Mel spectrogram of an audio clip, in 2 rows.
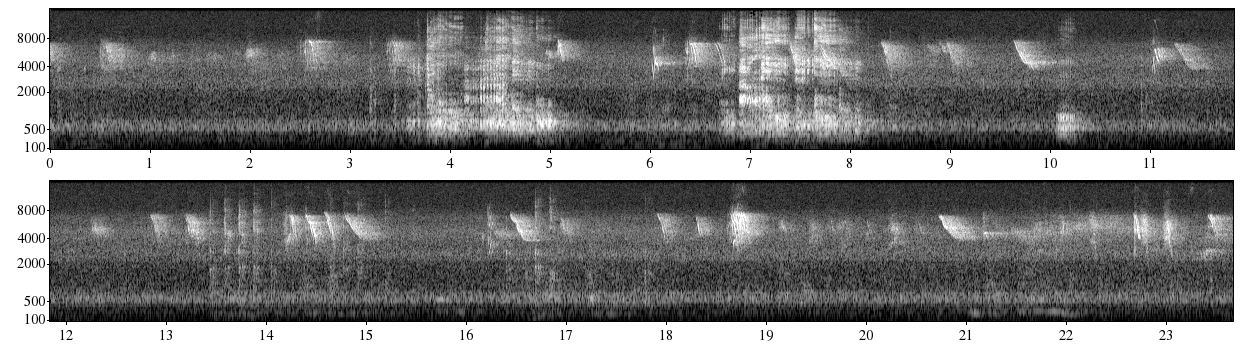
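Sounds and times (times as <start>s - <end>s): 
oilbird: 0.0s - 23.6s.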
